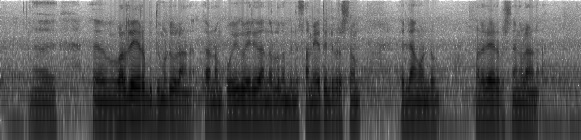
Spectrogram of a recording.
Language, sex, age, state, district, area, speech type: Malayalam, male, 30-45, Kerala, Thiruvananthapuram, rural, spontaneous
